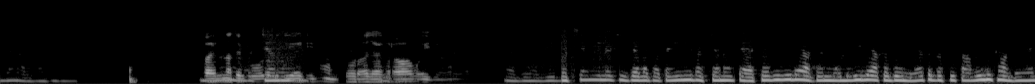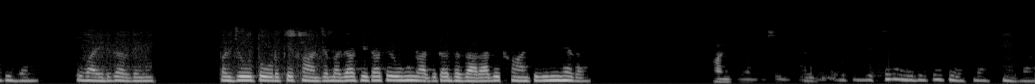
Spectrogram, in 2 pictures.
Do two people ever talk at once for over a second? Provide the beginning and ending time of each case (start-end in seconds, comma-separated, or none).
none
